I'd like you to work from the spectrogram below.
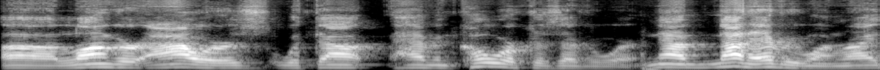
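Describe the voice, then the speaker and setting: This man speaks with a Texas accent. His pitch is fairly high, and his intonation is lively. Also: very clean recording, silent background. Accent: Texas accent, sounds like a cowboy. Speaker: online marketing trainer. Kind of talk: live-stream tutorial. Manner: casual, animated.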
